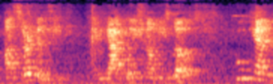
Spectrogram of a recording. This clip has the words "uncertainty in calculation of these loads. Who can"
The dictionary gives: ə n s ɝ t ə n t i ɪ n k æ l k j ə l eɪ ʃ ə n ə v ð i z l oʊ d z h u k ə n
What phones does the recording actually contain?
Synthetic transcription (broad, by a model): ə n s ɝ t n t i ɪ n k æ l k j ə l eɪ ʃ ə n ə v ð i z l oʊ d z h u k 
